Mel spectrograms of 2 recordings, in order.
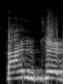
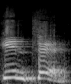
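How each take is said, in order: First: The first syllable sounds like 'kine'. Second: The first syllable sounds like 'kin'. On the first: The speaker calls it wrong. "কাইন ট্রেড না" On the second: The speaker calls it right.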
